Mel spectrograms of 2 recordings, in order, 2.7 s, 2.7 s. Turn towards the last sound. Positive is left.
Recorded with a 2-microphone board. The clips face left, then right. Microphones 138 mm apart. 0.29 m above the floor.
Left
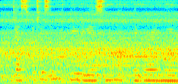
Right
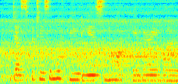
turn(degrees=-70)  # may be behind; listen again after turning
